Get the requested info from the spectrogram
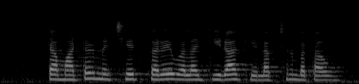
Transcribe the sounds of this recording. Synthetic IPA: ʈəmaːʈəɾmẽt͡ʃʰeːt̪kɐɾeʋaːlaɡiɾakelɐkʃʰənbɐt̪aːoː

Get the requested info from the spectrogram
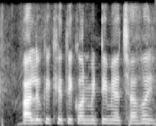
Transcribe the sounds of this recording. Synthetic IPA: alukekʰet̪ikɔnmiʈːimeətːʃʰaɦoe

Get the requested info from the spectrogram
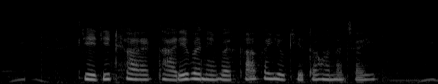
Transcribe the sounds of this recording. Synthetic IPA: kɾeːɖɪʈkʰaːɾəʈ̚d̪ʱaːɾibɐnebɐɾkakajʊɡjɪt̪aɦoːnat͡ʃaːɦieː

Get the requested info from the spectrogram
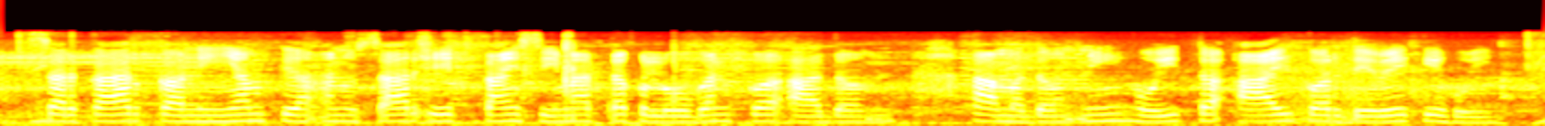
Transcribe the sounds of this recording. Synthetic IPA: səɾkaːɾkanɪjəmkeənʊsaːɾeːkt̪aːĩsiːmãt̪əkloːɡənkaʔ | aːməd̪əniɦoːit̪aʔaːjkəɾd̪eːʋekeɦoːi

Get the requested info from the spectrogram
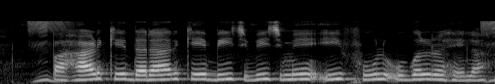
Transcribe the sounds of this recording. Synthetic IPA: pəɦaːɽked̪əɾaɾkebiːt͡ʃbiːt͡ʃmẽʔipʰuːlṵɡəlɾəɦeːla

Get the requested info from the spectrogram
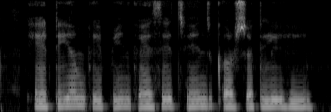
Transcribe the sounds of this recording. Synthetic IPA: eːʈijəmkipiːnkɛːset͡ʃẽːnd͡ʒkəɾsəkliɦiː

